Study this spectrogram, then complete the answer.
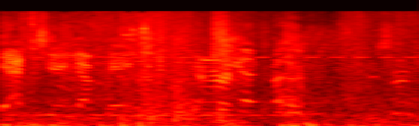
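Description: A heavy melee blow thuds.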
